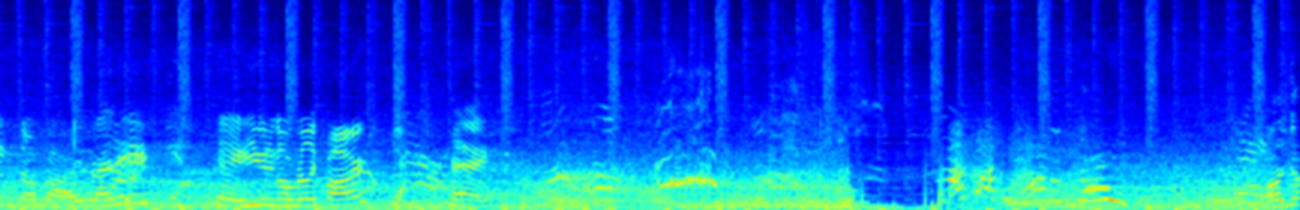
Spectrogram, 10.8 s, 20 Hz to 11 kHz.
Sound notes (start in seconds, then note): 4.2 laughing; 4.2 yelling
